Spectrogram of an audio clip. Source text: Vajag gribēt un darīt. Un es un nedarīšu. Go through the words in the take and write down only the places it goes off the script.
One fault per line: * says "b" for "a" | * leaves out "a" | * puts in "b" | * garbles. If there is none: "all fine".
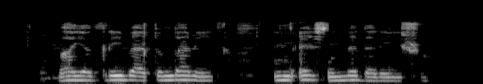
all fine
